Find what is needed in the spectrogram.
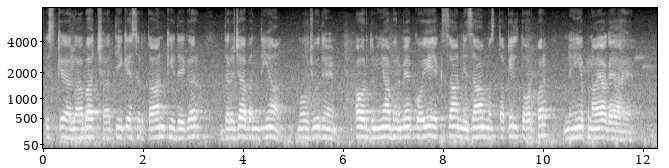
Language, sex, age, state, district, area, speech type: Urdu, male, 60+, Uttar Pradesh, Shahjahanpur, rural, read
